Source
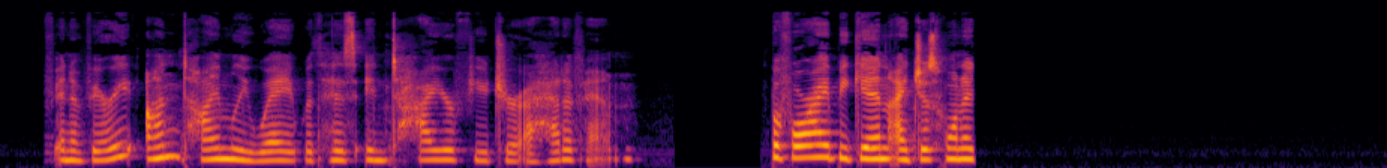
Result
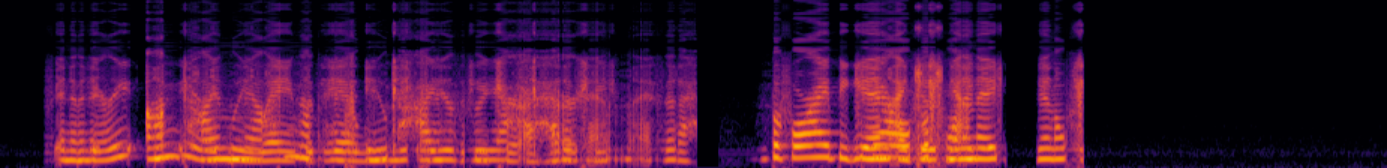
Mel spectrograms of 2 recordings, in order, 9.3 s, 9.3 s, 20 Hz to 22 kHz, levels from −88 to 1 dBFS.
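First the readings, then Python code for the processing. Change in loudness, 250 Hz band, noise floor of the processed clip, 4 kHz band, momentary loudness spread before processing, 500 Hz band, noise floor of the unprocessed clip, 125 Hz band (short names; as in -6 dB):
-1.0 dB, +0.5 dB, -77 dBFS, -5.0 dB, 11 LU, 0.0 dB, -79 dBFS, +0.5 dB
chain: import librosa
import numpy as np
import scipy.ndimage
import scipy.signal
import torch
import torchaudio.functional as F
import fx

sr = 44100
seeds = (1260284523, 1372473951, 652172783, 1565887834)

y = fx.reverse_delay(x, sr, ms=516, wet_db=-2.0)
y = np.interp(np.arange(len(y)), np.arange(len(y))[::6], y[::6])
y = F.gain(torch.from_numpy(y), -2.0).numpy()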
